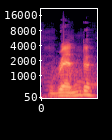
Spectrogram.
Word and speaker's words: Rend: it go look up renditions on youtube specifically rend r-e-n-d issues it's like that that's definitely how he likes it pronounced just gotta you gotta look at that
